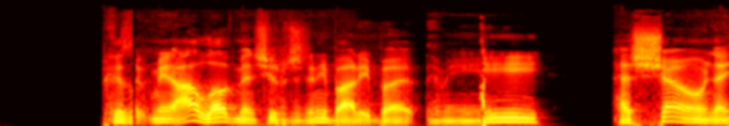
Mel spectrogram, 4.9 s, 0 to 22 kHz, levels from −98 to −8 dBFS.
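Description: A speech clip with damaged data in the compressed stream at 0.85–0.92 s and 3.18–3.24 s: corrupted bytes make the decoder misread frames and resynchronise, giving brief chirps, squawks, clicks or short holes of about 70 ms.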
